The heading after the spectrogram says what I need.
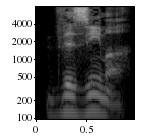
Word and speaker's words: Vizima: Also, if it helps, the game pronounces the city of Vizma, Vizima.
